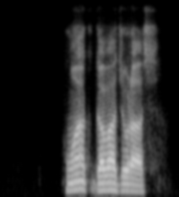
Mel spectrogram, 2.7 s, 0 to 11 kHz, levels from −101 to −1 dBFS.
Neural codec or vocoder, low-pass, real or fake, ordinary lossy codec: codec, 16 kHz, 2 kbps, X-Codec, WavLM features, trained on Multilingual LibriSpeech; 7.2 kHz; fake; Opus, 32 kbps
